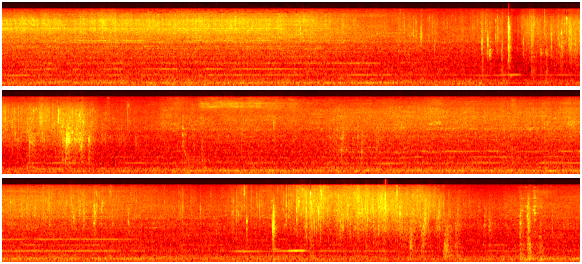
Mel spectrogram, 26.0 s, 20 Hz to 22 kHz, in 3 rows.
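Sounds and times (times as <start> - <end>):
hydraulic whine: 0.0 - 8.4
excavator diesel drone: 0.0 - 26.0.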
